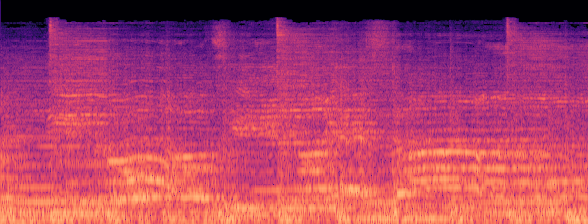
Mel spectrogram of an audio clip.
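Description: Live worship band of keyboard, drums and guitar playing a Polish worship song, with several voices singing together over it and a cymbal struck about once a second.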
